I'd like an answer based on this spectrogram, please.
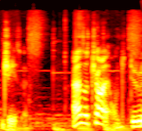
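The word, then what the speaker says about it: Jesús: So his middle name was probably pronounced Jesus, although once he entered the US civil service, he pronounced it Jesus.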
